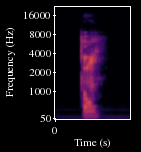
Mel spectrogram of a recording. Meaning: third-person singular present indicative of pondre
- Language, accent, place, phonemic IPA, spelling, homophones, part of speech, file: French, France, Lyon, /pɔ̃/, pond, ponds, verb, LL-Q150 (fra)-pond.wav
